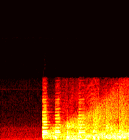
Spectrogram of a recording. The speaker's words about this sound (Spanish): A los bocinazos. Abriéndonos paso a través de la realidad. Todo este ruido.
